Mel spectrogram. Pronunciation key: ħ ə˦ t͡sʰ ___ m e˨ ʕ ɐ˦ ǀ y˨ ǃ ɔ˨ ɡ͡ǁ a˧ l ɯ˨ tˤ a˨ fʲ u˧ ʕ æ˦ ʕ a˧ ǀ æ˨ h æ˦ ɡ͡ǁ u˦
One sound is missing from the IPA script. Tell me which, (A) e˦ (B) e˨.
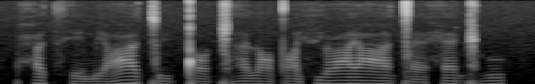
B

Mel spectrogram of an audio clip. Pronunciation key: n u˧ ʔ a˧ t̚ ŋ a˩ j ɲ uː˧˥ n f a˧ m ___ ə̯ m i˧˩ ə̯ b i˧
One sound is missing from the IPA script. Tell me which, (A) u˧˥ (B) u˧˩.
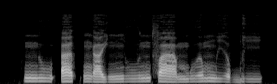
A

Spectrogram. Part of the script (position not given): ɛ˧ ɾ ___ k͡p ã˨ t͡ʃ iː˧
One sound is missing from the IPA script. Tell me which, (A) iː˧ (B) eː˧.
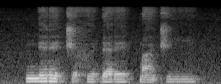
B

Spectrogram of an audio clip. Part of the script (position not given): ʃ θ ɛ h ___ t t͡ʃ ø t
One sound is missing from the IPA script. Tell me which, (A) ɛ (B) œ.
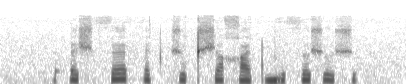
A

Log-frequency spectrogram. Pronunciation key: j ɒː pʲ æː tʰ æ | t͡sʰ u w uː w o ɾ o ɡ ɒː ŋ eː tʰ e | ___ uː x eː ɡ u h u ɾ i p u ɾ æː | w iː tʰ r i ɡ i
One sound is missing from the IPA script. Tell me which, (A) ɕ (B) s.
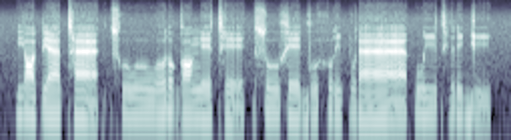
B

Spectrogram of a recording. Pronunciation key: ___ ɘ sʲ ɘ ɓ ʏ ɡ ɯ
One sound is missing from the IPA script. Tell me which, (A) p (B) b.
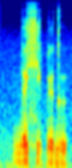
B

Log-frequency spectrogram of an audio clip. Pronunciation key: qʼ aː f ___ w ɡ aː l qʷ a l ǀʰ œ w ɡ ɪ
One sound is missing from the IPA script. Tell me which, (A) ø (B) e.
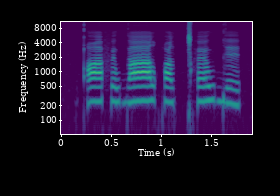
A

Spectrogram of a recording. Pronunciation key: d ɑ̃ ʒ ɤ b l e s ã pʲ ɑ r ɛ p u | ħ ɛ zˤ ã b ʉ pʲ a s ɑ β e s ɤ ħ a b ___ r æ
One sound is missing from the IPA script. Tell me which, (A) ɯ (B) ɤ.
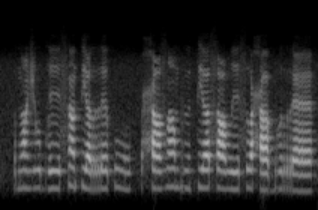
B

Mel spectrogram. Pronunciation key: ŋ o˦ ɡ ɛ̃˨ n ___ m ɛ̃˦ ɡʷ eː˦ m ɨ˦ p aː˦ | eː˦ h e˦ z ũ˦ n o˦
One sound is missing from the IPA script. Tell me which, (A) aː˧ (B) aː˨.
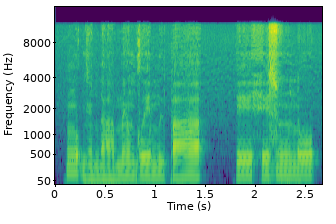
B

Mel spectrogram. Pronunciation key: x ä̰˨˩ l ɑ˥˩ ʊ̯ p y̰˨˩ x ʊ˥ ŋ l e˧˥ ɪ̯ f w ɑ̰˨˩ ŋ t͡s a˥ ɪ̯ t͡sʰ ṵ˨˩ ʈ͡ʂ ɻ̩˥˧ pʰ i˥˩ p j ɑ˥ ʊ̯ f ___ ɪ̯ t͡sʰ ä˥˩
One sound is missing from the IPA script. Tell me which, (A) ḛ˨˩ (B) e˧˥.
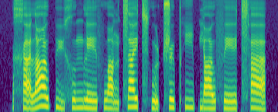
B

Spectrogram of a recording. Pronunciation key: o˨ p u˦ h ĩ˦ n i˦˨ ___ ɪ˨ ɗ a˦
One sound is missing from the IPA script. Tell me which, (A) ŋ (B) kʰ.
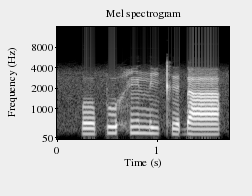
B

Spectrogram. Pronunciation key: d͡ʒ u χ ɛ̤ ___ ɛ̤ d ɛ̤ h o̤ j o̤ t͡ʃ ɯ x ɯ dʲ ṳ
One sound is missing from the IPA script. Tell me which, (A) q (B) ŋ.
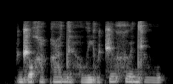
A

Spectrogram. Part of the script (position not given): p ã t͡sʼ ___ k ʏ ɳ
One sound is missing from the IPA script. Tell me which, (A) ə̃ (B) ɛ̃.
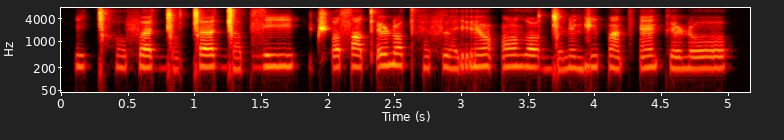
B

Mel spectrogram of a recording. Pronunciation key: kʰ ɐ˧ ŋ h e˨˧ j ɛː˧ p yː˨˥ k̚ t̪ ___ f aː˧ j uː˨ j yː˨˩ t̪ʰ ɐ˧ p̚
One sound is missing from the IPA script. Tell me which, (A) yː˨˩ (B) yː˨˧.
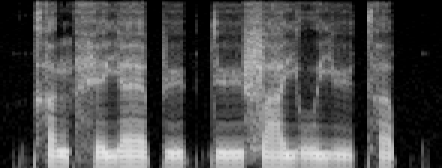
B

